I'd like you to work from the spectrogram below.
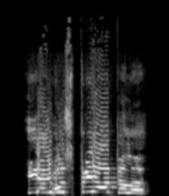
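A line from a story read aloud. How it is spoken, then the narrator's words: Pleading shout. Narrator (Russian): крикнула Настя и взмолилась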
